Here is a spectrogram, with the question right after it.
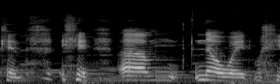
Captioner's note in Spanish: se ríe nerviosamente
